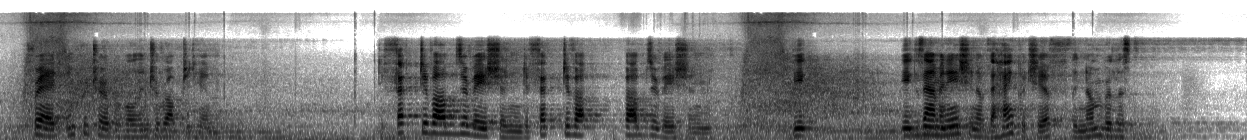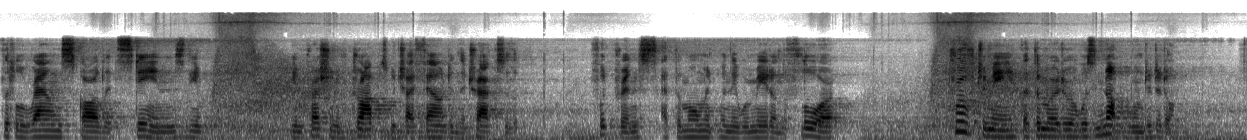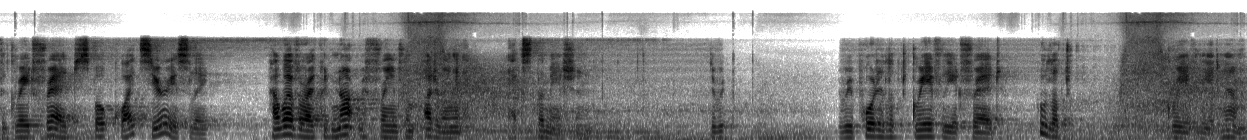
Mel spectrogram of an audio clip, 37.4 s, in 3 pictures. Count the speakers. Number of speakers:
1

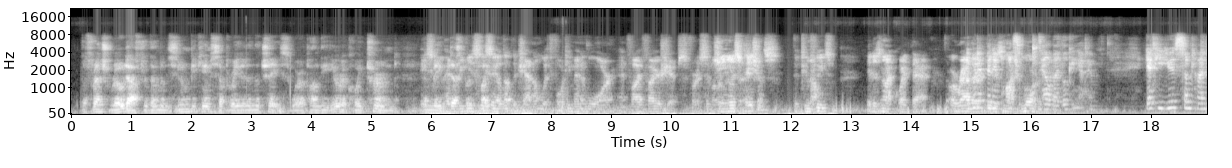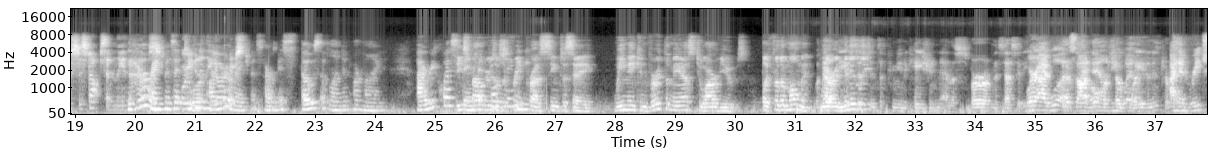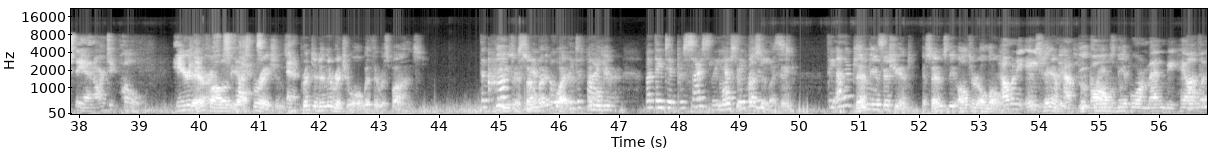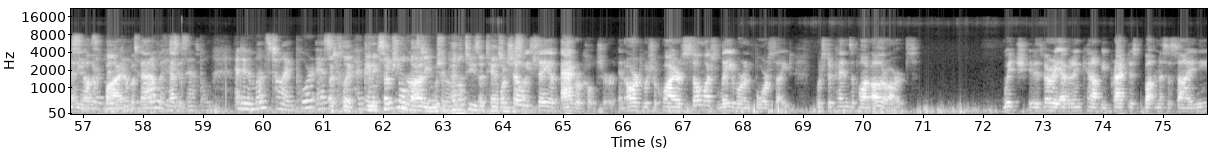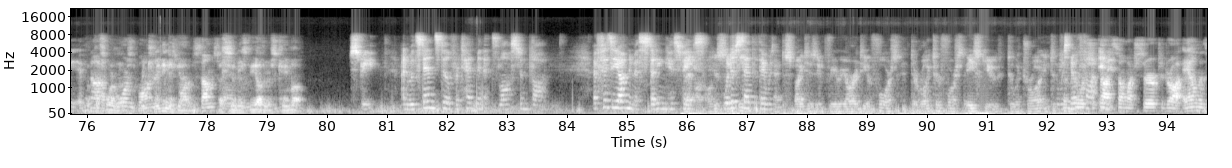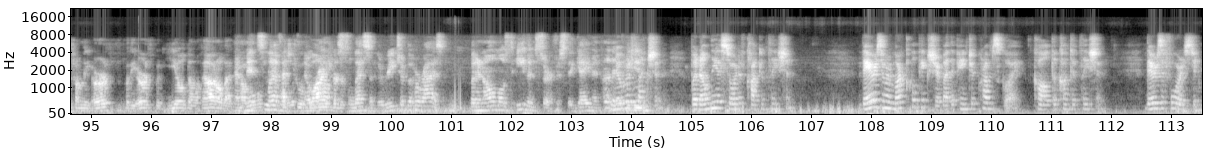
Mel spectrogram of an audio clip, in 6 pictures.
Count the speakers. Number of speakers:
10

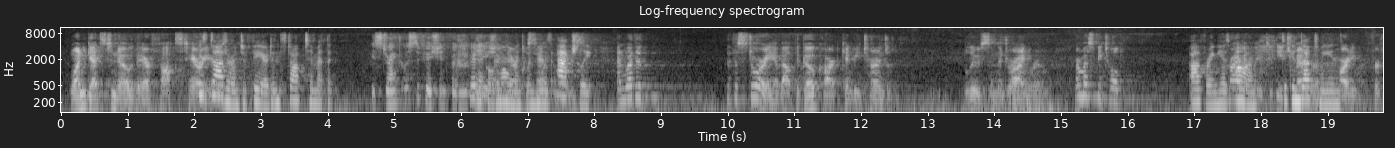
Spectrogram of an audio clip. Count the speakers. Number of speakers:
3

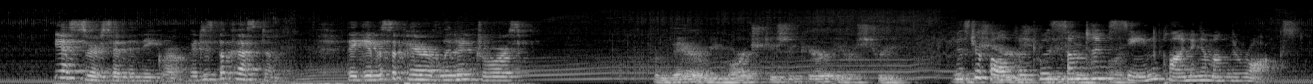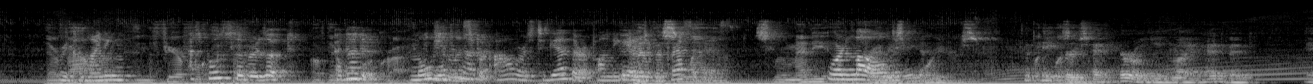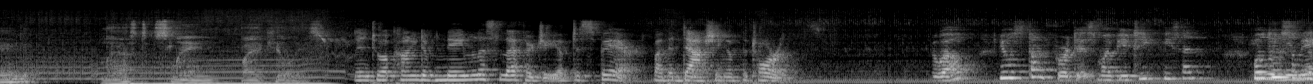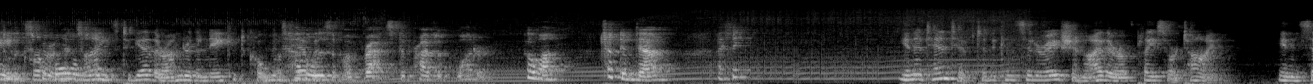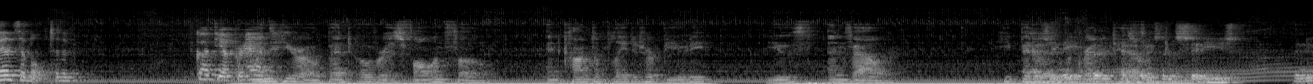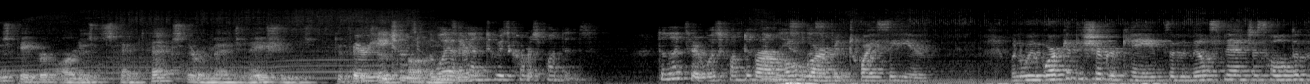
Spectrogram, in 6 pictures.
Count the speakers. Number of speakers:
5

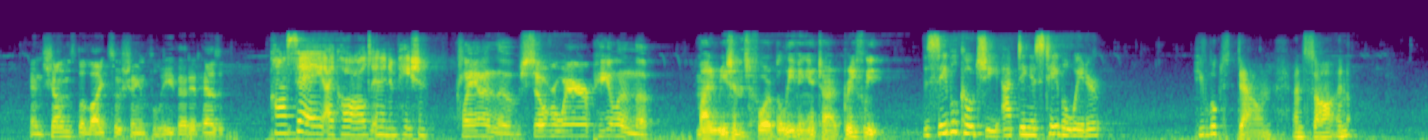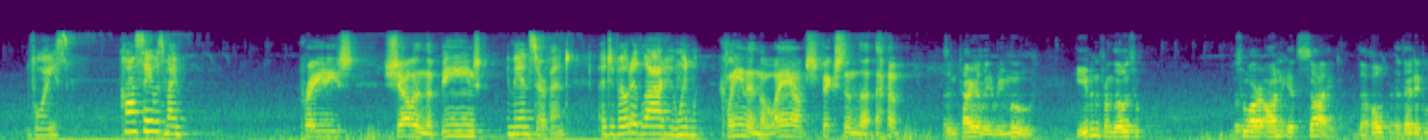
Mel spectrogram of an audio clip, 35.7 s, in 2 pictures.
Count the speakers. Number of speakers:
6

